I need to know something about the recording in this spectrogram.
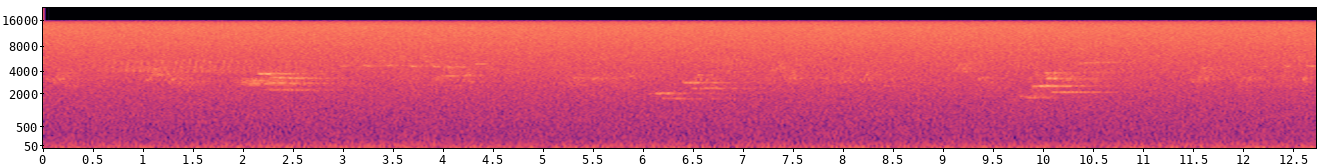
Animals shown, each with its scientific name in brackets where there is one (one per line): Wood Thrush (Hylocichla mustelina)
Red-eyed Vireo (Vireo olivaceus)
Pine Warbler (Setophaga pinus)
Yellow-rumped Warbler (Setophaga coronata)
